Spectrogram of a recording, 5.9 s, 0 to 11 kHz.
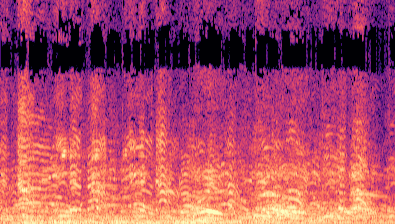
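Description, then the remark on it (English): A dense crowd of more than 100 protesters outdoors, many voices shouting and chanting "Libertad" and "Patria y Vida" together against the Cuban team and the government in Cuba, loud and sustained, with overlapping raised voices swelling and dipping throughout. “stepping outside and seeing more than 100 protesters outside chanting Libertad and Patria y Vida, and chants against the team, but more broadly chants against the government in Cuba.”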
